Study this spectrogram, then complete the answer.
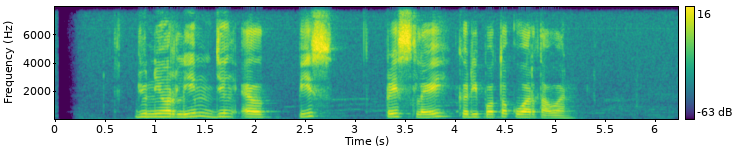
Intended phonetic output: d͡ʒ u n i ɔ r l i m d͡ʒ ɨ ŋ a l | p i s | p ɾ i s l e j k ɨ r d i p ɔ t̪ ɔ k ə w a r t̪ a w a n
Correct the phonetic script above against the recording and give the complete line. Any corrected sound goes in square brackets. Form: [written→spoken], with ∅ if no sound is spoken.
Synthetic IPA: d͡ʒ u n i ɔ r l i m d͡ʒ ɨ ŋ [a→ɛ] l | p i s | p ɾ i s l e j k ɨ r d i p ɔ t̪ ɔ k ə w a r t̪ a w a n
